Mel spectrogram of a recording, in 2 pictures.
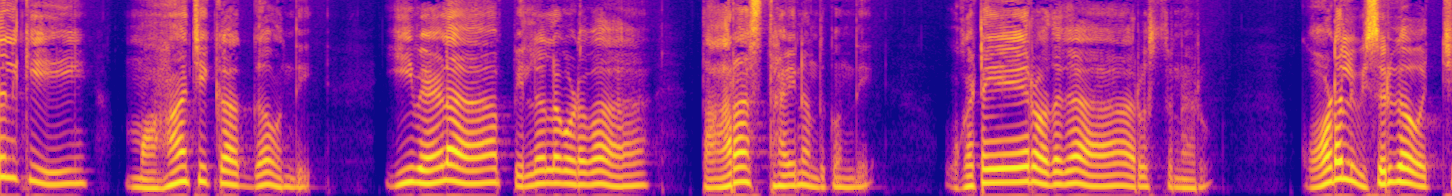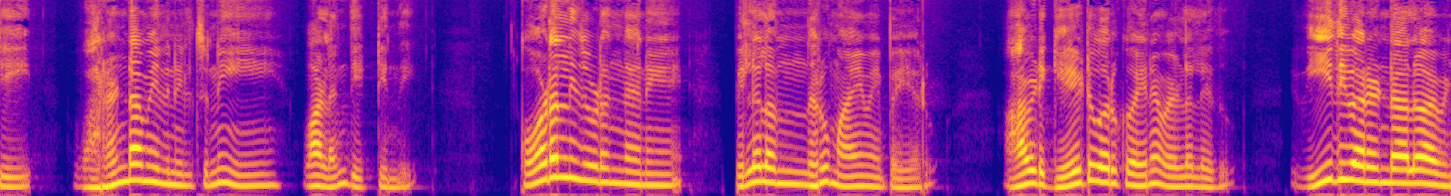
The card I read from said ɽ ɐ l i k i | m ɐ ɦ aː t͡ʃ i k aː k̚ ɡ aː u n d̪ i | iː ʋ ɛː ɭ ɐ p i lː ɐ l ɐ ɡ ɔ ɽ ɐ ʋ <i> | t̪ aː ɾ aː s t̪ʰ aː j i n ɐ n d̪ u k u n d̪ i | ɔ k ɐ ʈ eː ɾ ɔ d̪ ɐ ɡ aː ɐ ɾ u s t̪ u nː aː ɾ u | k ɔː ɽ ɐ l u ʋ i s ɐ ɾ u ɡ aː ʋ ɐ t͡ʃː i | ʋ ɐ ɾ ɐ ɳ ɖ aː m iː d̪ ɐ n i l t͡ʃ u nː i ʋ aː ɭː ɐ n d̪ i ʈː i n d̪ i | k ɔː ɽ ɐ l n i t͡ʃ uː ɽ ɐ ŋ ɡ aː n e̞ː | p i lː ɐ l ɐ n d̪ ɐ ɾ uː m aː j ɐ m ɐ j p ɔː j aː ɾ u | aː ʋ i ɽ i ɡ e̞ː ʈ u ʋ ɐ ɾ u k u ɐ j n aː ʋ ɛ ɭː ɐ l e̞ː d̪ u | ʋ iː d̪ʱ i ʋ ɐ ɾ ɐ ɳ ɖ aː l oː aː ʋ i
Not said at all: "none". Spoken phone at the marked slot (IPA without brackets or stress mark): a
